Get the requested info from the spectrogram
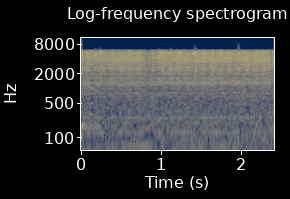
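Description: Steady hiss of background noise, even throughout, with no distinct events.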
